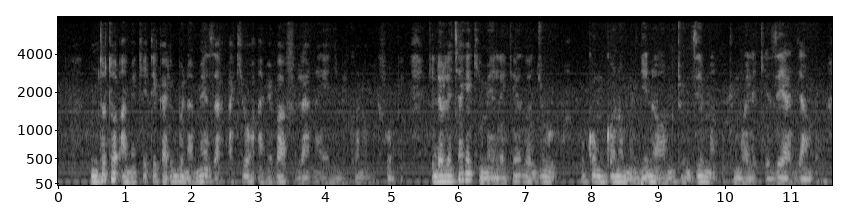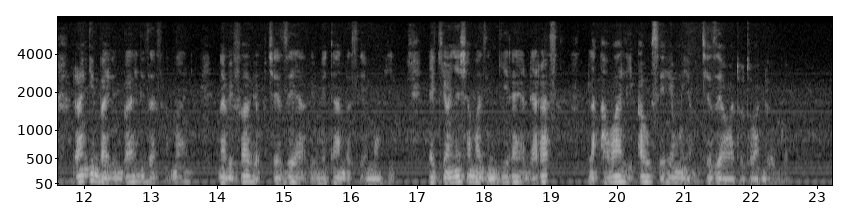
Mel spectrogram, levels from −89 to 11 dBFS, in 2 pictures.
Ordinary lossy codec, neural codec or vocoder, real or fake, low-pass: MP3, 64 kbps; none; real; 7.2 kHz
